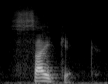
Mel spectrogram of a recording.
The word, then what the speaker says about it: psychic: So all right, if you ever see these words in something you're reading, just remember there's a silent P when the word begins with P and is followed by a consonant.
